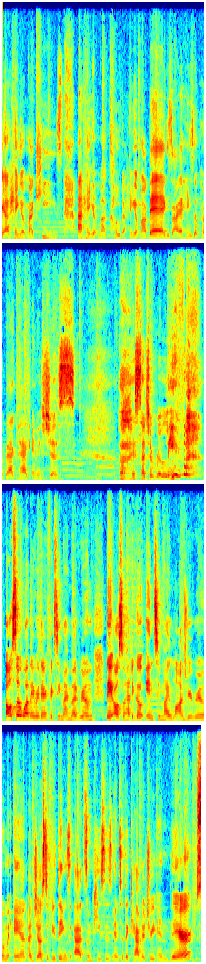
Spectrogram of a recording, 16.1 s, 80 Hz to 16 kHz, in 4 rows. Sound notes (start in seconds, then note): 5.8 sigh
